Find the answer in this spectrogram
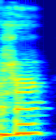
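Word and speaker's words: ح: So ha, we need to make sure that we're pronouncing this letter properly from the middle of our throat. We're pronouncing it with the full breath coming out and the air coming all the way from the throat out of the mouth.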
